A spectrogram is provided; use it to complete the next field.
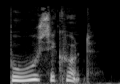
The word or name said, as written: buesekund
